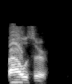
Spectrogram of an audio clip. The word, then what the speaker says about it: Bowser: So the mayor of Washington City, Mayor Muriel Bowser, I think I'm saying that correctly, B-O-W-S-E-R, Bowser. – Bowser, yeah. – Yep. – Like the bad guy from Mario.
